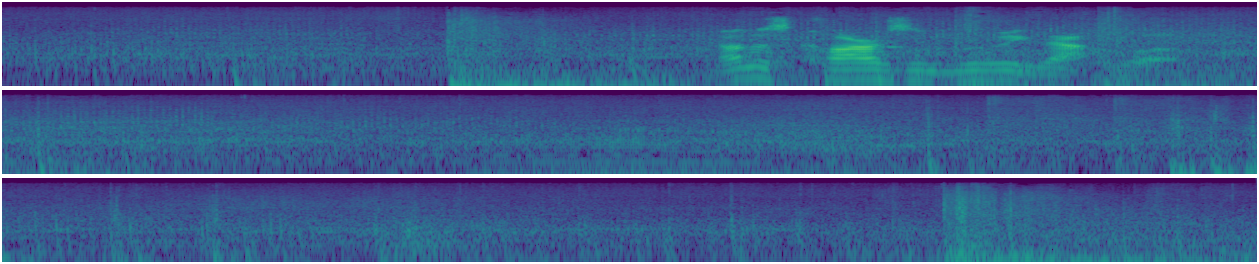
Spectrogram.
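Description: A pickup truck engine drives in a video game.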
